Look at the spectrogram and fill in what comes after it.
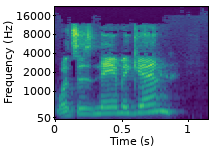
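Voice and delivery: put-on loud, high voice, blurted out for all. Retelling a friend asking a question near someone: imitating a friend asking loudly.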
